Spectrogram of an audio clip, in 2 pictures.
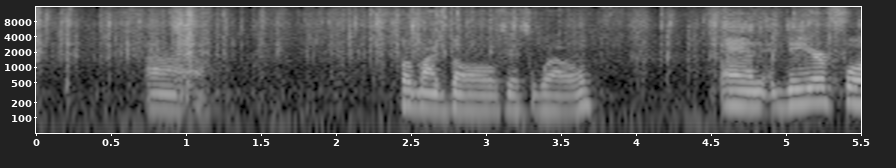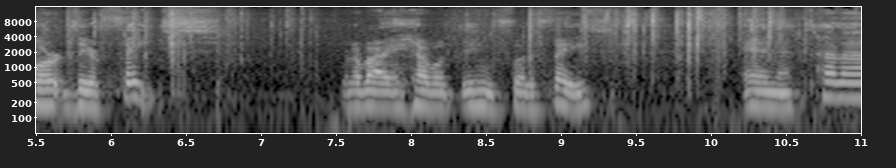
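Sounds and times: plastic packet crinkling: 0:00.0 - 0:11.0.

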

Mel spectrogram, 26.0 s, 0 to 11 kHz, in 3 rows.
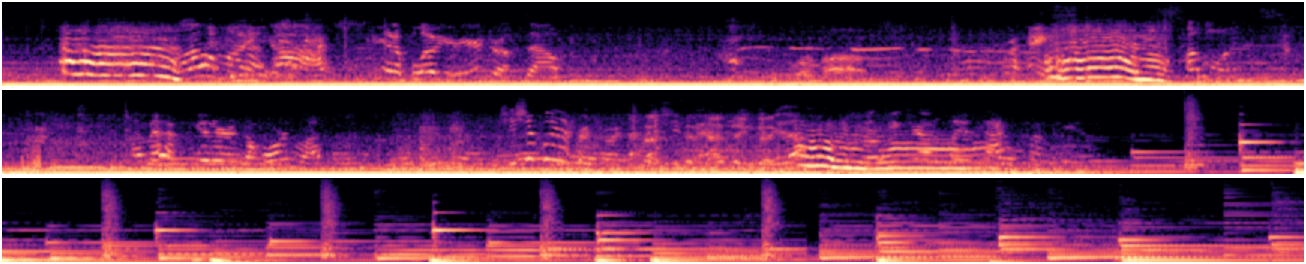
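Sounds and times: boat engine droning: 0:00.0 - 0:16.3
people talking: 0:00.4 - 0:04.0, 0:04.8 - 0:16.1
people laughing: 0:00.8 - 0:02.3.

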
